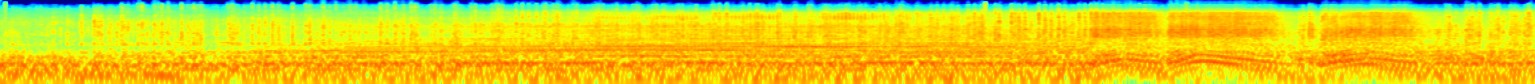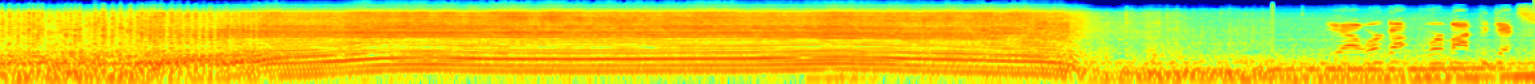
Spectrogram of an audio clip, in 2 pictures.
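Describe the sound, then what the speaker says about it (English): Jeep Trackhawk drag racing a Monte Carlo SS on big tires: loud, sustained engine roar with rising revs and gear shifts, building to a high wail before cutting off, heard close with a voice talking over the engine noise. "Alright, we're going up against this Monte Carlo SS."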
